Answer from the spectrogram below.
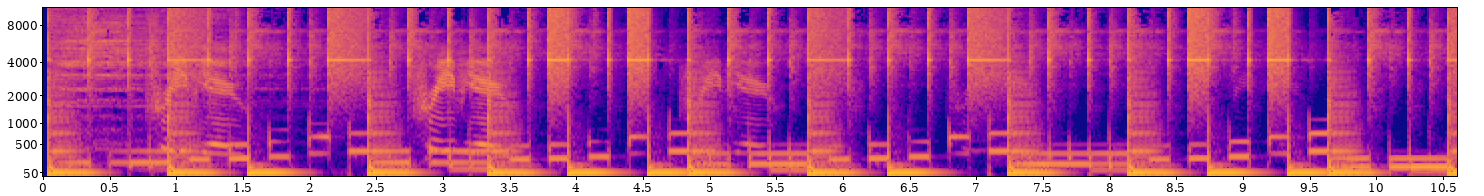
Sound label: electro hop loop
